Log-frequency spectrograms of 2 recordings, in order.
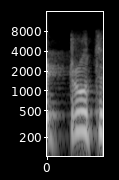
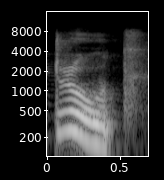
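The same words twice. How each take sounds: First: ट्रुथ with a short 'u'; mistaken short vowel. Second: ट्रूथ with a stretched 'oo'; correct long vowel. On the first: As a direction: show the wrong ट्रुथ, vowel cut short. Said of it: "ये ट्रुथ नहीं होता". (ट्रुथ, छोटे 'उ' वाला गलत उच्चारण) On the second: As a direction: model ट्रूथ as 'trooth', vowel held. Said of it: "इसको बोलते हैं ट्रूथ". (ट्रूथ, लंबे 'ऊ' वाला सही उच्चारण) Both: Shown as a demonstration.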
